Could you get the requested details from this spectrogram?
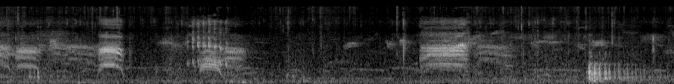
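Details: Crows fighting over food: several harsh, hoarse caws with harmonic bands, scattered across the clip, some short and clipped, one louder drawn-out call near the middle, over a low background hum.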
